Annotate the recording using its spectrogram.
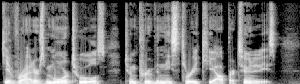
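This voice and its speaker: A plain, everyday voice from a man with an American accent, at a fairly quick pace with fairly even intonation, on a very clean recording with a silent background. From US. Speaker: mountain bike scientist and coach. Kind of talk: casual interview.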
